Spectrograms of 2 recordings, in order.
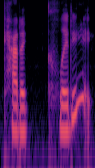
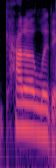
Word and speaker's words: Catalytic IT: So now I looked on LinkedIn and you work full time now as an account manager at, if I mispronounce this, please correct me, Catalytic? No, Catalytic.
